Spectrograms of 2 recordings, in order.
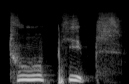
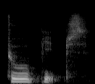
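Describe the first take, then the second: First: Mock shocked exclaim. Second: Said in the usual way. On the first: Repeats stop size in mock shock.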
